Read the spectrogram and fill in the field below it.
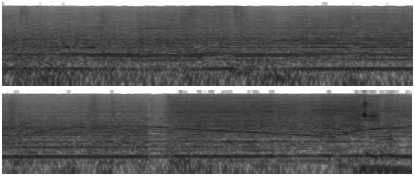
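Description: A sports car engine roars steadily at high speed.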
